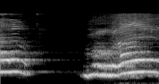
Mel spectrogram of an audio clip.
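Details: Domestic pet cat indoors meowing twice: a brief fading first meow, then after a half-second pause a longer, louder wavering meow that rises slightly in the middle.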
